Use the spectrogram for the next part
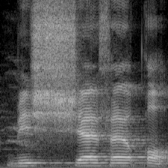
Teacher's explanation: شین پر تشدید ہونے کی وجہ سے ٹھہراؤ بھی کیا جائے گا اور شین کی آواز کو صاف کر کے نکالیں گے۔ قاف کو موٹا بھی پڑھیں گے اور قاف پر قلقلہ بھی کیا جائے گا۔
